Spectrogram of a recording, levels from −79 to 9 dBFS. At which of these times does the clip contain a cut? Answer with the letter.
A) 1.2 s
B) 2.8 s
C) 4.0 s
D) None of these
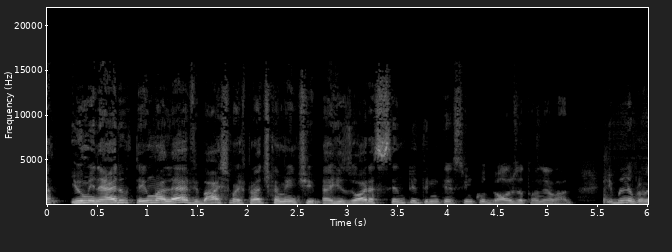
B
